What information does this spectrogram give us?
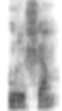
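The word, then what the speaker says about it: पुरुषम्: Purusham again the cerebral sha.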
